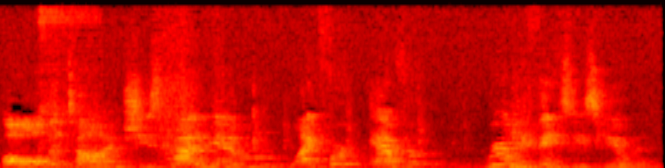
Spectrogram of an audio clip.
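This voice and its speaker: An anxious, high-voiced mother played by a woman in a stage reading, emphatic and theatrical. The pitch swings a lot, in a very echoey, noisy theatre. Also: sing-song, unhurried, distant mic. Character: Cynthia, anxious divorced mother of missing daughter. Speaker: actor in reader's theatre. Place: small theatre stage before an audience.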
